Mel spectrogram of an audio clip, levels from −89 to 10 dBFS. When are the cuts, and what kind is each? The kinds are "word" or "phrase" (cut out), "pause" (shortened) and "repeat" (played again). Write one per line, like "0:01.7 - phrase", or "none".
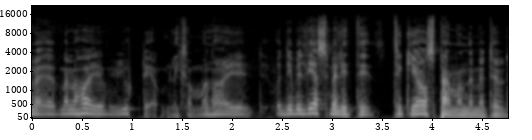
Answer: none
